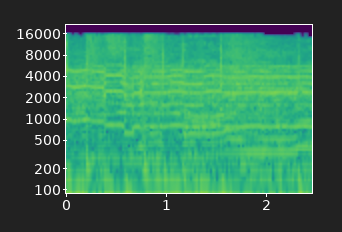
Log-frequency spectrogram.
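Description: Rock band music: an electric guitar carries a bending melodic line over drum hits and a heavy low end.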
